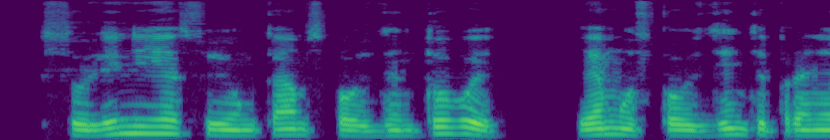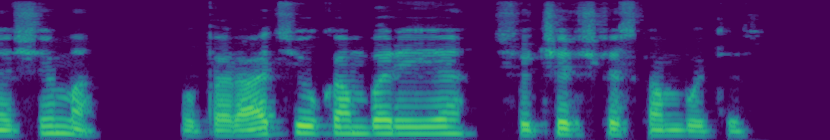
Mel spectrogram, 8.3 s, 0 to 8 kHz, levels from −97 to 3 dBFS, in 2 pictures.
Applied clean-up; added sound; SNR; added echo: none; none; none; none.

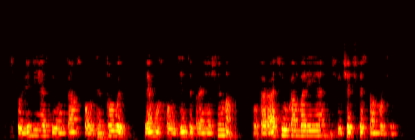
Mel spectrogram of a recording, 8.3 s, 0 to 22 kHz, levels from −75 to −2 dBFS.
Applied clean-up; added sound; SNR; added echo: neural mask model DeepFilterNet 3.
